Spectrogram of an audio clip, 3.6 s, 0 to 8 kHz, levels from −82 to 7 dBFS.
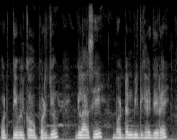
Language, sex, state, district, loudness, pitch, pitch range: Hindi, male, Arunachal Pradesh, Longding, -14 LUFS, 155 Hz, 155-165 Hz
